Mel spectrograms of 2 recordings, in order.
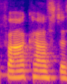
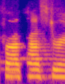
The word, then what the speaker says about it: Farcaster: Yeah, like I can't say Farcaster in my house without my husband giggling, because it sounds, because we don't pronounce the R's like you guys do.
